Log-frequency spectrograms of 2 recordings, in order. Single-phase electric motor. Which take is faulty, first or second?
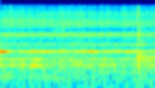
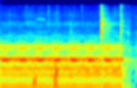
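second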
